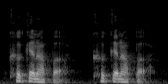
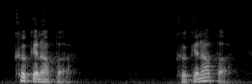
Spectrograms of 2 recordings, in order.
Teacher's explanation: we can link the final P sound in up with that schwa sound in the article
